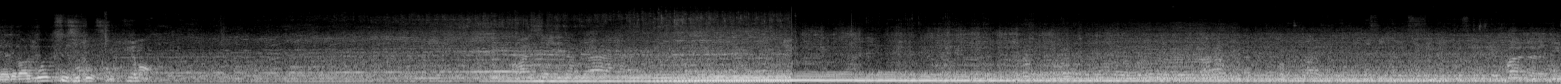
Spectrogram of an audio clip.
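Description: A car engine idles nearby with a low, steady rumble.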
